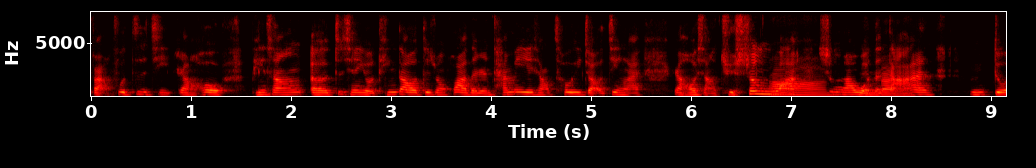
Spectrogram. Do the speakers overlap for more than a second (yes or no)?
yes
